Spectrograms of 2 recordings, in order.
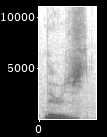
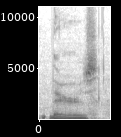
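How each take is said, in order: Both takes have the same delivery.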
